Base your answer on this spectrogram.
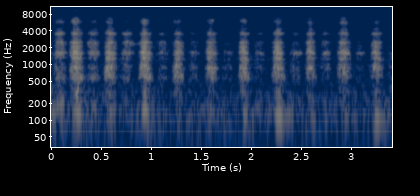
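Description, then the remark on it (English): A person imitates a dog's quick, shallow panting as a breathing-exercise demonstration: a steady run of about fifteen short breathy huffs, roughly four per second, clear with no talking. “So the the deep breath, excuse me, the panting would, like we were talking about the dog pants, it's a very shallow.”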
